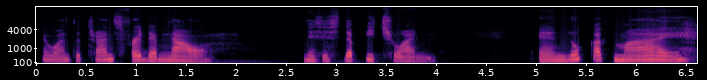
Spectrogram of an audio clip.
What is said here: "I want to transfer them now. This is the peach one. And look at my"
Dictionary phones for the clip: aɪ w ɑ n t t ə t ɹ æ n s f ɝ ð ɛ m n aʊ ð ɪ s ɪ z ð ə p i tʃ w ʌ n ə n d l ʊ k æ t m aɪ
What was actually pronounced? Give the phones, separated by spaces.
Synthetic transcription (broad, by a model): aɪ w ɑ n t t ə t ɹ æ n s f ɝ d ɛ m n aʊ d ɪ s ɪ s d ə p i tʃ w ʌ n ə n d l ʊ k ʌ t m aɪ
